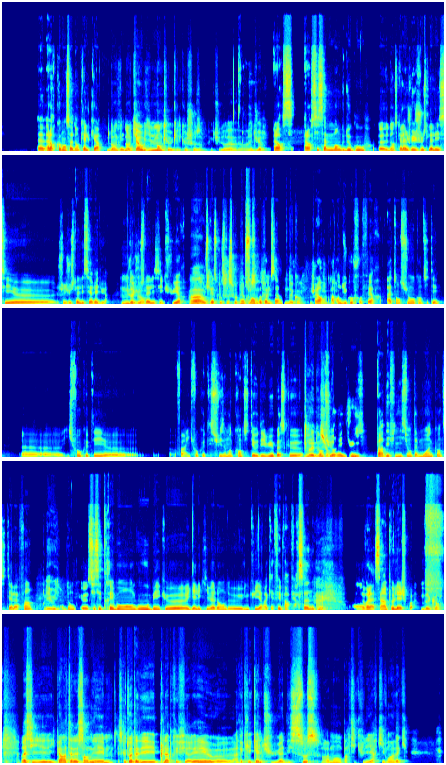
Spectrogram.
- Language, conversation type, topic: French, podcast, As-tu une astuce pour rattraper une sauce ratée ?
- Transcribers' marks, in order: chuckle; "léger" said as "lège"; stressed: "sauces"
